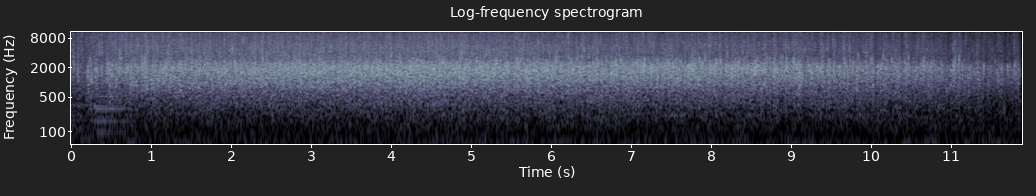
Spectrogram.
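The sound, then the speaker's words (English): An audience claps together during a church service, producing dense, steady applause that stays loud and even for the whole stretch without pausing. “Let's just give God a clap offering right now.”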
